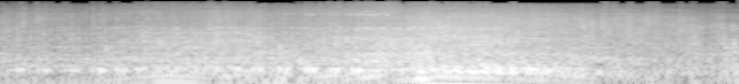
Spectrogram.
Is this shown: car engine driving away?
yes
